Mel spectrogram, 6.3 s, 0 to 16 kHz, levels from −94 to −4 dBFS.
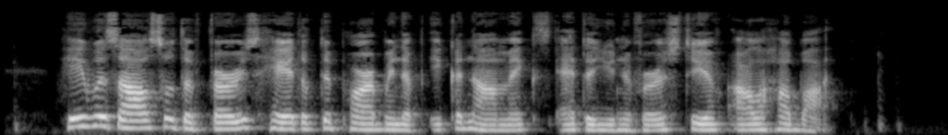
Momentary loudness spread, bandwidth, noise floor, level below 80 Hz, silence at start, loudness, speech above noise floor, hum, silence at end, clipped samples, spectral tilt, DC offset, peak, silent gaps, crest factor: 10 LU; 11.5 kHz; -61 dBFS; -66 dBFS; 0.45 s; -24 LUFS; 37 dB; none; 0.8 s; under 0.1%; -5.5 dB/octave; under 0.1%; -4 dBFS; none; 20 dB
